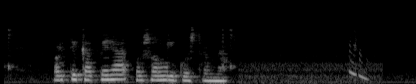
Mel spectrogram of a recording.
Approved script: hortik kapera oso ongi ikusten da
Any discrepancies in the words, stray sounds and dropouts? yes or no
yes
